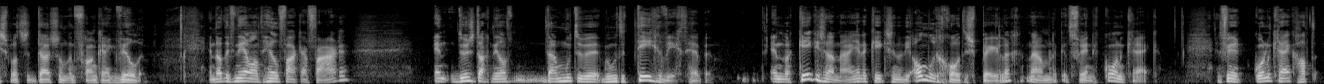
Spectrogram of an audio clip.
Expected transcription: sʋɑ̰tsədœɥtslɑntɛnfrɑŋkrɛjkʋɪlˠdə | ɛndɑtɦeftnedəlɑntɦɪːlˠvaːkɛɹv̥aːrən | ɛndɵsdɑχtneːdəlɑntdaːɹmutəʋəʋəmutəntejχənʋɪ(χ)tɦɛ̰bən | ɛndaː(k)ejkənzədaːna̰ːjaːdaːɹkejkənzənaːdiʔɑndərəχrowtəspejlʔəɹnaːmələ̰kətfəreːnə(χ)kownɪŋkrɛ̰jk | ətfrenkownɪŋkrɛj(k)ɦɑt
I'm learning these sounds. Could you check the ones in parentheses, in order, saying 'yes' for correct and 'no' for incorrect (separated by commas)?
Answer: yes, yes, yes, yes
